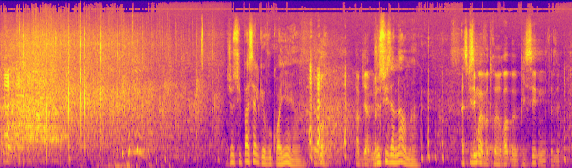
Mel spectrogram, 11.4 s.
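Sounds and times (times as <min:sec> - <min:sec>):
audience applause: 0:00.0 - 0:04.5
laughter: 0:00.0 - 0:04.5, 0:05.9 - 0:10.0, 0:11.0 - 0:11.4
speech: 0:00.1 - 0:00.6, 0:04.6 - 0:08.6, 0:09.2 - 0:11.4.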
